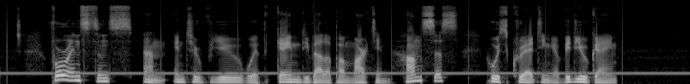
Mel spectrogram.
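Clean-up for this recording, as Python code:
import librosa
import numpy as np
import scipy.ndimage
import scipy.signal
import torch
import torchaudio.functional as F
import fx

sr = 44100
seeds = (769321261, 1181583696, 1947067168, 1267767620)

y = fx.fix_declip(x, sr, threshold_db=-10.5)
y = fx.fix_declick_ar(y, sr, threshold=10.0)
y = fx.notch(y, sr, hz=520.0, q=30.0)
y = fx.fix_interpolate(y, sr, at_s=(1.1, 4.21), length_ms=1.6)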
